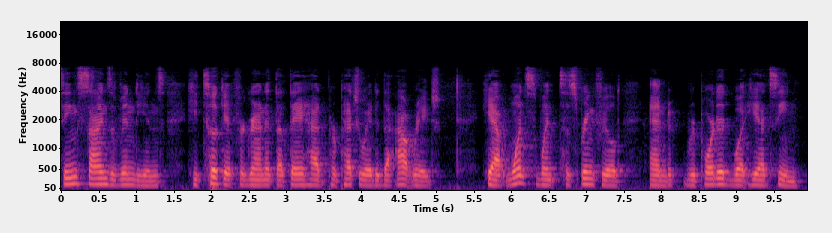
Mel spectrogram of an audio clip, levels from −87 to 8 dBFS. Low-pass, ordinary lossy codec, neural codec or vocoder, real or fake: 7.2 kHz; AAC, 48 kbps; none; real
